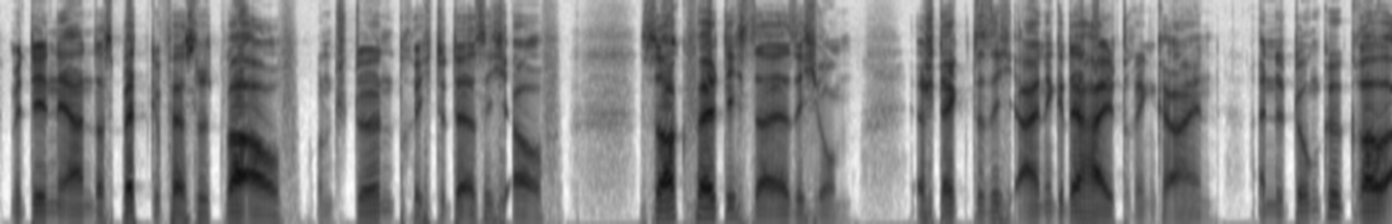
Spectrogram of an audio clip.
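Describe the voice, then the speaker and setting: A man's voice: deep voice, clean tone, no echo. A man reading a story aloud as an audiobook narrator. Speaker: audiobook reader.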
